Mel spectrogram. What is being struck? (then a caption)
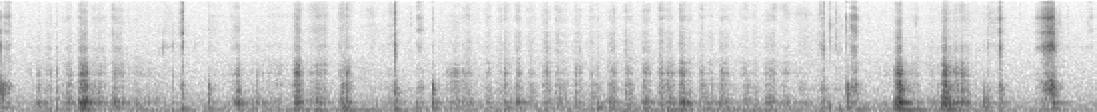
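Plaster dig block. A metal pick tool scrapes the edge of a small, solid plaster block with a dinosaur relief, held in the hand, and crumbs pile up. Quiet, gritty scratching runs throughout, broken by sharp little clicks and a few louder, bright scrapes near the end.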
